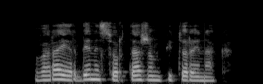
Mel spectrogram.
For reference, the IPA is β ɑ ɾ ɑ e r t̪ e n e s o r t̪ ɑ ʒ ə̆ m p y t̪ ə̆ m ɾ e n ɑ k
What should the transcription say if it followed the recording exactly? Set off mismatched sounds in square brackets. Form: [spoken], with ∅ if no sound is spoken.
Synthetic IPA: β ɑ ɾ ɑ e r [d̪] e n e s o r t̪ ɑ ʒ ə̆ m p y t̪ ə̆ [∅] ɾ e n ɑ k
